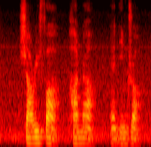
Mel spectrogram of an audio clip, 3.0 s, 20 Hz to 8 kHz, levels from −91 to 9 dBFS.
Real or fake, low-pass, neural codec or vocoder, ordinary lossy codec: real; none; none; none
